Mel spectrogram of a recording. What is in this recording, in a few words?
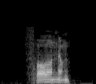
"fawning", english; adjectives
